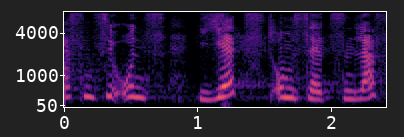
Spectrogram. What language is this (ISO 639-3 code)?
deu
